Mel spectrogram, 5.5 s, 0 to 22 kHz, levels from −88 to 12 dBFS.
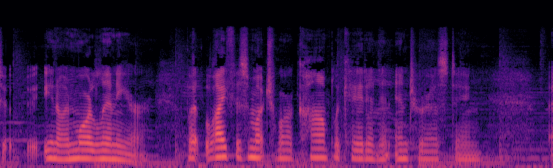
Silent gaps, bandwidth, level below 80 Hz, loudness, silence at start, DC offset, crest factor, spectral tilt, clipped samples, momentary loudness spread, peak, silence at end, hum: none; 12.5 kHz; -48 dBFS; -27 LUFS; 0 s; under 0.1%; 22 dB; -6 dB/octave; under 0.1%; 18 LU; -6 dBFS; 0 s; none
